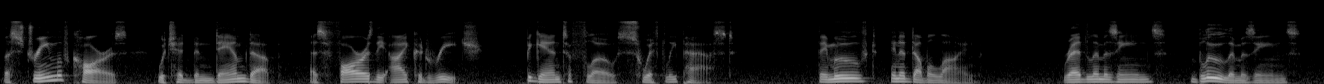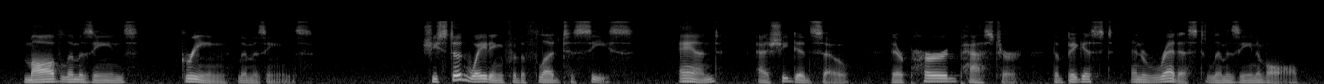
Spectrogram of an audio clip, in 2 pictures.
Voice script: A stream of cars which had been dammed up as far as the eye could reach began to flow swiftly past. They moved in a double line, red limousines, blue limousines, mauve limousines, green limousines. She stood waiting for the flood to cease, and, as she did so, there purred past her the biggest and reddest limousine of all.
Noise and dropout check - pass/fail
pass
